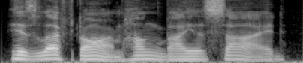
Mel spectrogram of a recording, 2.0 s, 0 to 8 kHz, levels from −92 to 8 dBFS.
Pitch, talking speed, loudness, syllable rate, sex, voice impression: 115 Hz, 205 wpm, -17 LUFS, 3.8 syllables/s, male, masculine, adult-like, slightly fluent, slightly cool, slightly refreshing, sincere, friendly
